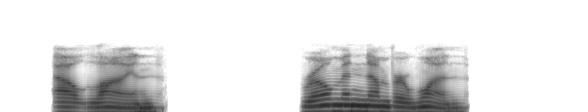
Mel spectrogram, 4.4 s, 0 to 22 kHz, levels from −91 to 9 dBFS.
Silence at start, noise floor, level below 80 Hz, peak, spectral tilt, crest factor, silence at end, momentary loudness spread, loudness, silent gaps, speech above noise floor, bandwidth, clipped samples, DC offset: 0.35 s; under -90 dBFS; -46 dBFS; -2 dBFS; -8.5 dB/octave; 16 dB; 0.9 s; 14 LU; -17 LUFS; 1.26-2.24 s; over 75 dB; 4.5 kHz; under 0.1%; 5%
